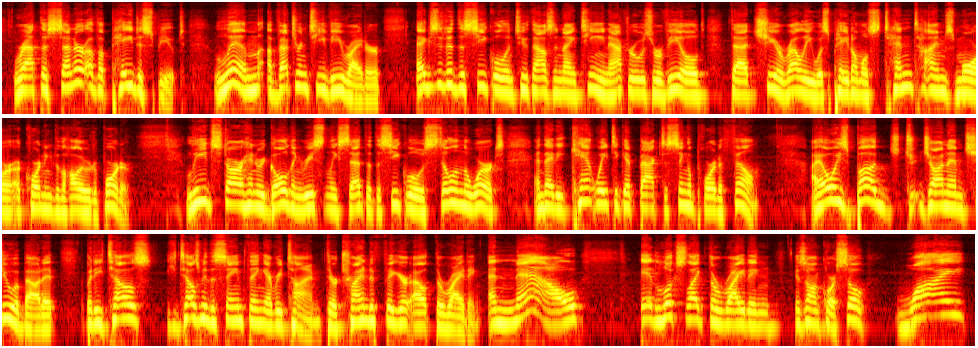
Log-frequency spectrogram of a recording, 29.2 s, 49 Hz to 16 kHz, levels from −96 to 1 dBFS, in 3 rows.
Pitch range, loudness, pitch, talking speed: 140-185 Hz, -19 LUFS, 160 Hz, 205 wpm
